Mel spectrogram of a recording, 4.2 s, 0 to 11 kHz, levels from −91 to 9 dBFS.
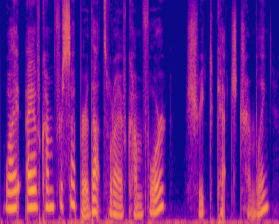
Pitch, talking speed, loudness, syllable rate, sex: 205 Hz, 215 wpm, -20 LUFS, 5.0 syllables/s, female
